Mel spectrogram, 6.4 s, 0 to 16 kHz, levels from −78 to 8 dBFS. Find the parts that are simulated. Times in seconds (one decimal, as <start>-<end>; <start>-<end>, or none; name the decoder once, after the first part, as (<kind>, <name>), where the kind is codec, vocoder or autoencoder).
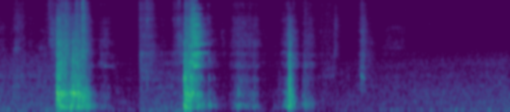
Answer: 1.4-2.3 (codec, SNAC)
